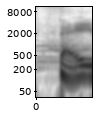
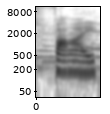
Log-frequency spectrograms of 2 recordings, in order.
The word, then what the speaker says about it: Fi: that to mean that f I must be pronounced Fae because they can't understand how Japanese spelling works and again you're objectively wrong its Phi that's the only option end of discussion semantics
